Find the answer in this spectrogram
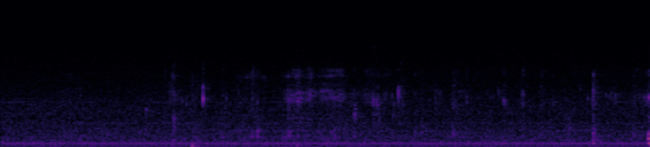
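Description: Faint clicks and light rustling from handling a glass hot sauce bottle and a fork, with a few small ticks scattered through.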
